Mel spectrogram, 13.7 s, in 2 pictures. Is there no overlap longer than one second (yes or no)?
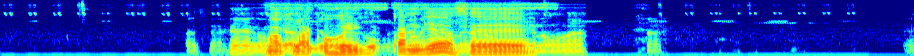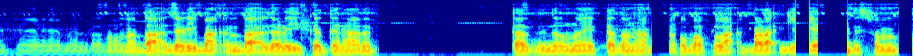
no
